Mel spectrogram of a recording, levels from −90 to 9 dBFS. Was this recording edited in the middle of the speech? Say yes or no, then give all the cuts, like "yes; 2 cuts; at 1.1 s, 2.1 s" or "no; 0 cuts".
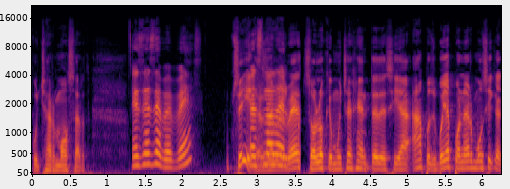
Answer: yes; 1 cut; at 3.6 s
